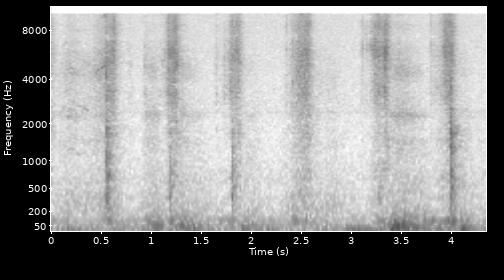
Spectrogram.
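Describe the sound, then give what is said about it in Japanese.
A knife coarsely minces thinly sliced lotus root, laid lengthwise and cut from one end, on a cutting board for mixed rice, in steady, evenly spaced strokes, about seven crisp thuds with no talking. “そしたら今細切りになったレンコンを横長に置いて、端から粗みじん切りにしていきます。”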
